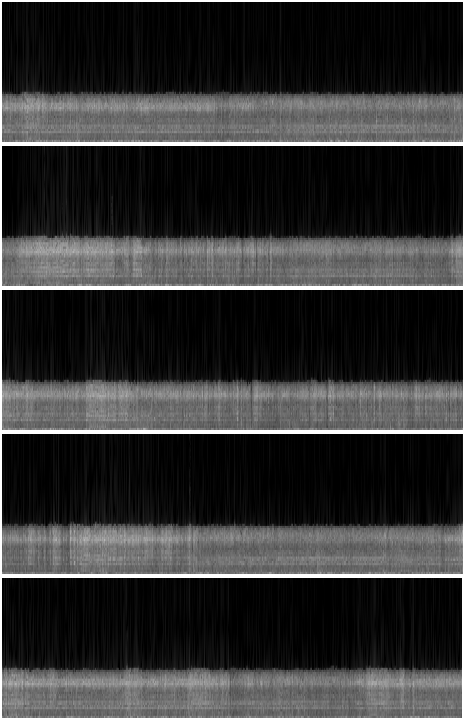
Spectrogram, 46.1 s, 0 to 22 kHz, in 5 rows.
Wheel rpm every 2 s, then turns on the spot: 230, 230, 220, 200, 200, 220, 230, 230, 230, 230, 230, 230, 230, 230, 230, 220, 200, 190, 210, 230, 220, 220, 230.
none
